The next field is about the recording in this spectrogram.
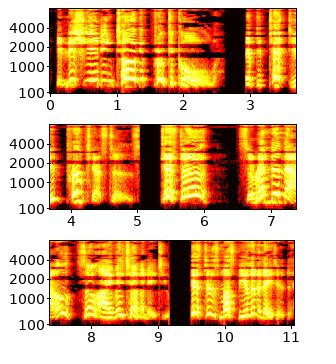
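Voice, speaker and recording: A man's voice: very high-pitched, sharp tone, husky, heavily acted. A male actor voicing a polite, fussy robot butler in a video game, with a British accent and a formal, theatrical delivery. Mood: stern, menacing. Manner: formal, overly courteous, theatrical.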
